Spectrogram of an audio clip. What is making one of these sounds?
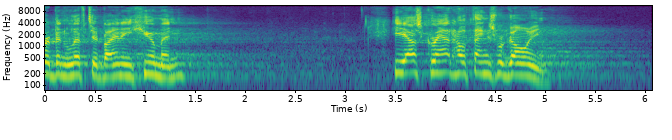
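A man speaks into a microphone in a large echoing hall, in a calm, measured voice.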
